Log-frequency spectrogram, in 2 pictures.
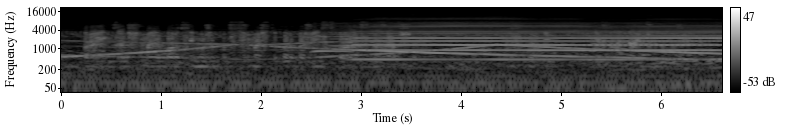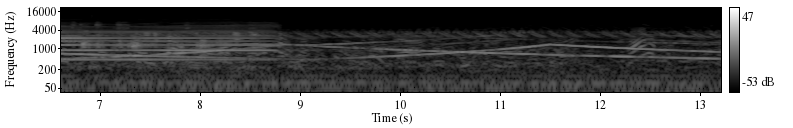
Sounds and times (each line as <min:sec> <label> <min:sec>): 0:00.0 Sirens 0:13.2
0:02.3 Anti-abortion protestors 0:09.1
